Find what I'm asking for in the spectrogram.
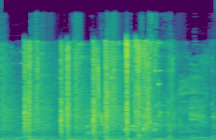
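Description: Rapid, dense gunfire from the video game Halo Infinite rattles in overlapping bursts, loud and close, with heavy thuds mixed in and faint game noise underneath.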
